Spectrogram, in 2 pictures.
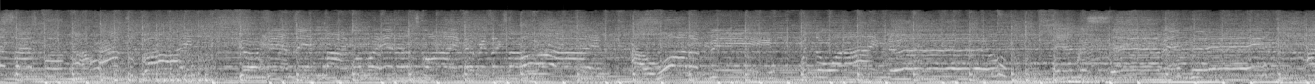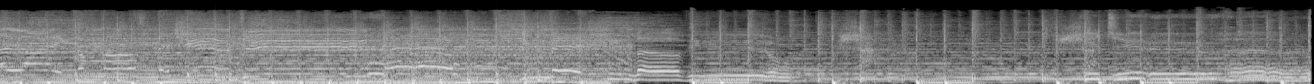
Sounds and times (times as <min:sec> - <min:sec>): Music: 0:00.0 - 0:26.2.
